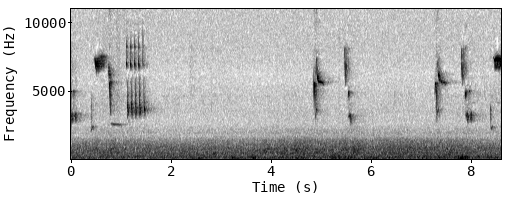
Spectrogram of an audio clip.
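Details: Black-faced bunting singing in spring in Tenjinyama green space, Sapporo, Japan: a rapid high phrase of sharp chirps and a short buzzy trill, followed by scattered high notes and another brief phrase, over a low background rumble.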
